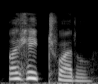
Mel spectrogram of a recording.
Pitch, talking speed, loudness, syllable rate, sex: 215 Hz, 180 wpm, -16 LUFS, 5.2 syllables/s, female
